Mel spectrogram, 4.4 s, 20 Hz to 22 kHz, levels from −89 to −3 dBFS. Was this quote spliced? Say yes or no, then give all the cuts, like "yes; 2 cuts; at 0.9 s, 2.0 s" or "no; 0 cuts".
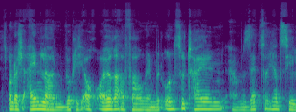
no; 0 cuts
